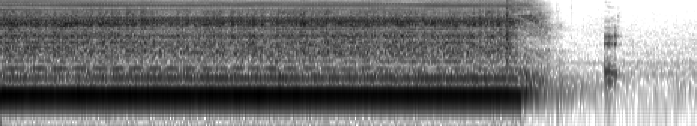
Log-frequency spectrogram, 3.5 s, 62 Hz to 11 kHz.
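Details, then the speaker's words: Replacement double-acting hydraulic pump for a 1998 Fleetwood Bounder motorhome Hydra-Slide slide-out, tested with no load, cylinder not connected to the slide frame; steady even electric-motor hum with clean mid tone for about 2.5 seconds then shuts off, normal pump operation. "I feel really gratified at this point knowing that the pump does work"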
